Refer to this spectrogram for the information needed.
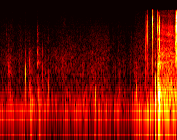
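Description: Handmade amethyst crystals worn on leather thongs knock together in soft, scattered clicks, then break into a louder, rapid cluster of bright rattling taps near the end.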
